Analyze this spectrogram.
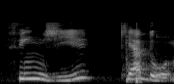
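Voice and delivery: "Fingir que é dor" slowly stretched into its syllables. Shown as a demonstration. Teacher dividing the verse for students, syllable by syllable. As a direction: draw out each beat of "Fingir que é dor". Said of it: "vamos contar essa divisão deles?".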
